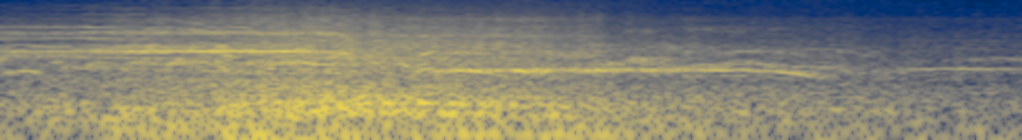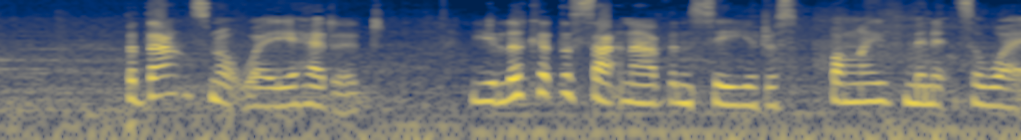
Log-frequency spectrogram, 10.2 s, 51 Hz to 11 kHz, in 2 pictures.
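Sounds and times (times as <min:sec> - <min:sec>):
high wavering screams of children and adults at a fairground: 0:00.0 - 0:06.0
car driving along a highway past a fairground: 0:00.0 - 0:06.4
speech: 0:05.8 - 0:10.1.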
